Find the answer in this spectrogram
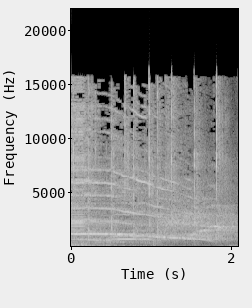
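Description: Voices cheering and shouting in a gymnasium at the end of a basketball game, with one long high call that falls in pitch.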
